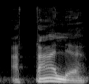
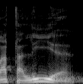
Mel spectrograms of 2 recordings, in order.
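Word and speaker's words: Atália: E dali então eles saem e Atalha ou Atalia, depende da pronúncia, é o porto que fica na região de Perge.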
